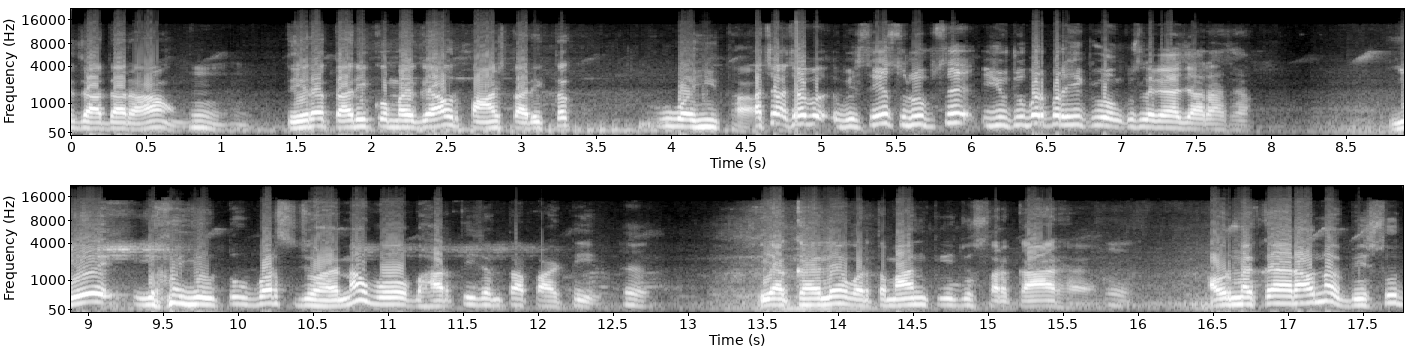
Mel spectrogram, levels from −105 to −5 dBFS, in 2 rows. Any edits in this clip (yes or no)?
yes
